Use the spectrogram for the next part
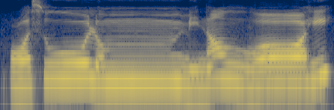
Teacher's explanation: یہاں پہ را کو بھی پر پڑھا جائے گا اور اللہ کے لام کو بھی پر پڑھا جائے گا، یعنی کہ موٹا پڑھا جائے گا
